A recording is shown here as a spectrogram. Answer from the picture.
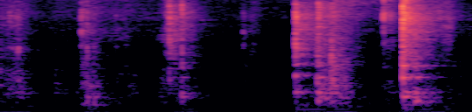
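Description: A few light clicks and taps of small plastic toy tea set pieces being handled on a table, about four short ticks in two seconds.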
